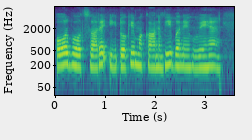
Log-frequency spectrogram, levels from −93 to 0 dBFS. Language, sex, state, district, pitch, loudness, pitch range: Hindi, female, Uttar Pradesh, Shamli, 190 Hz, -16 LUFS, 180-200 Hz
